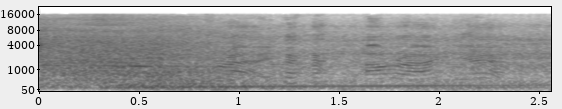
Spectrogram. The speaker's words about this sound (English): He spots a green car driving towards him. A metal beast.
